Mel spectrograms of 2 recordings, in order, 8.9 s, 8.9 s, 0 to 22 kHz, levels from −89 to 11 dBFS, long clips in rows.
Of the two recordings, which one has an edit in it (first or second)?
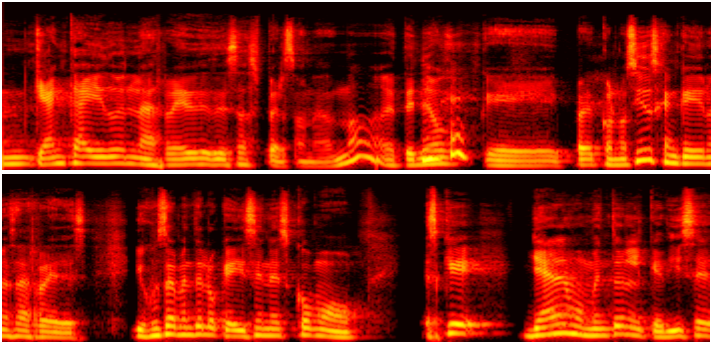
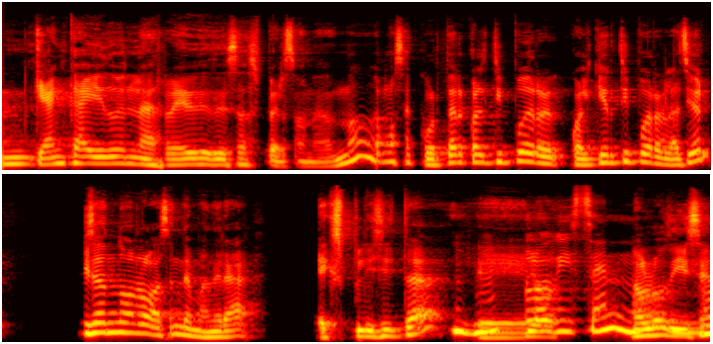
second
